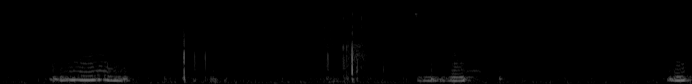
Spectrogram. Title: Pug snoring loudly |sleeping pug |mickey the pug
